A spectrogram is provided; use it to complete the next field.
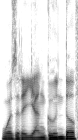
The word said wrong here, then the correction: Yongnuo: Yongnuo. Pronounce it right.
